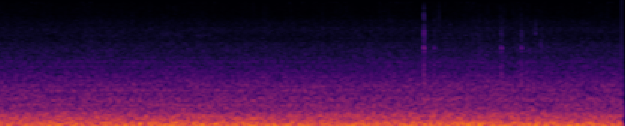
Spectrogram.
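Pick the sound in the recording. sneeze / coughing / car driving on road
car driving on road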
